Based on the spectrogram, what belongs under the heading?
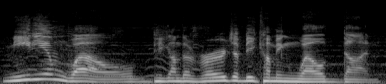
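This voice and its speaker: A young man streaming a game, speaking slowly and casually as he works through puzzles. He mutters and talks himself along in a relaxed way. Soft game music plays behind him. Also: on the high side. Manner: laid-back, muttering, thinking aloud. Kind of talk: casual gameplay commentary.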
